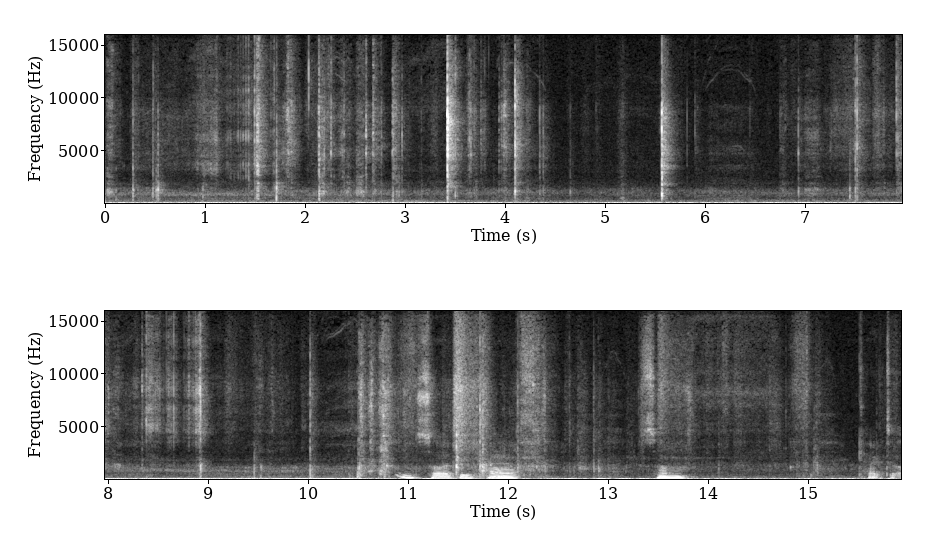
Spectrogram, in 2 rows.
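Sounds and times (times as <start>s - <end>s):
paper envelope being opened: 0.0s - 5.8s, 6.8s - 15.1s
low steady hum: 0.0s - 15.9s.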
